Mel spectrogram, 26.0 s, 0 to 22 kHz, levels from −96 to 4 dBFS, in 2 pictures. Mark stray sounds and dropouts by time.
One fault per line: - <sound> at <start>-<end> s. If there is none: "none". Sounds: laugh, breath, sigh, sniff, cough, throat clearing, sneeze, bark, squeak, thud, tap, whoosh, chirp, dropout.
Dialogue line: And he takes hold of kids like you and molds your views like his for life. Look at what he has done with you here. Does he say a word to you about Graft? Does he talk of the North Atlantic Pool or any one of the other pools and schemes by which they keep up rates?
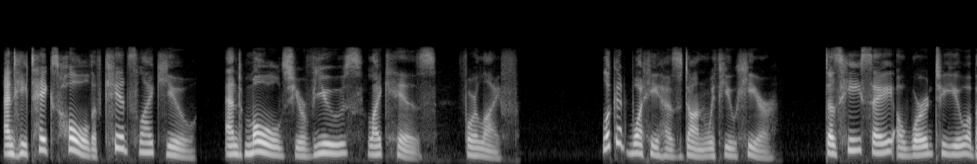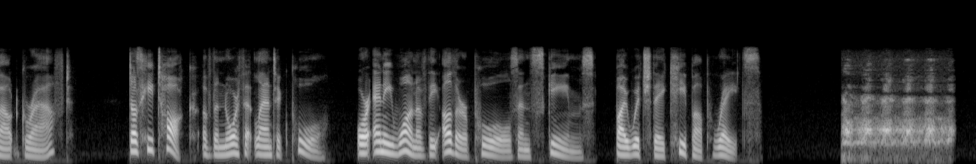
- bark at 24.2-25.8 s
